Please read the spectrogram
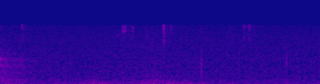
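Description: Near silence with a few faint, scattered computer clicks, from a mouse and keyboard entering a trade order.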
